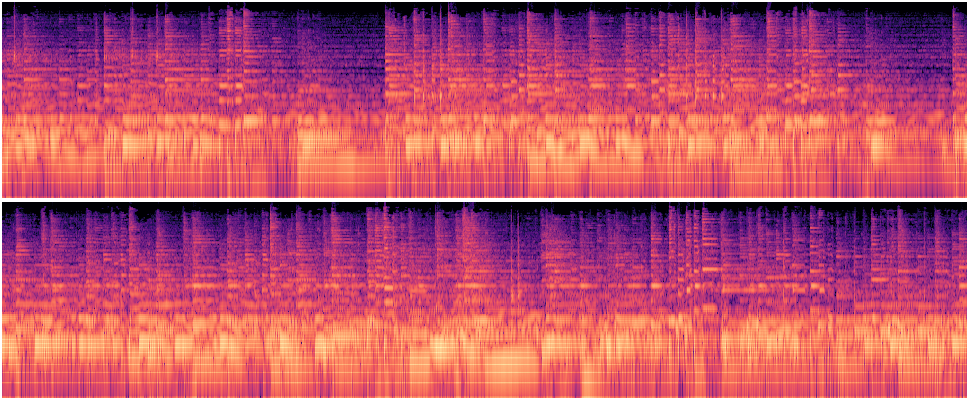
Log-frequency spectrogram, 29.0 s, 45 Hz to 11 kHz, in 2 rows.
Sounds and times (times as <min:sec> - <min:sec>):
Flamenco: 0:00.0 - 0:28.9.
